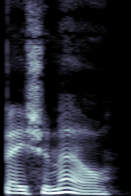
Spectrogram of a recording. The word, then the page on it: bechamel: British English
